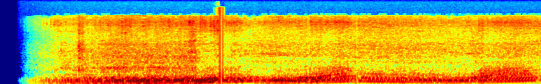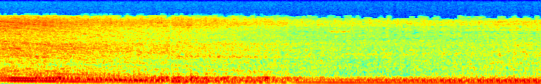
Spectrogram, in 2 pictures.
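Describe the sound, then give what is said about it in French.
A car with four people aboard starts up with a low rumble, then revs and accelerates through a couple of rising pitch sweeps before settling into a steady, loud drone. “Nate, Michael, Jordan et la meilleure amie de Nate montent dans la voiture.”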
